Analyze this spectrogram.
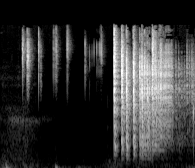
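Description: Board game tokens being added: a few light, separate clicks followed by a longer, bright metallic clatter and rattle as the tokens settle.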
